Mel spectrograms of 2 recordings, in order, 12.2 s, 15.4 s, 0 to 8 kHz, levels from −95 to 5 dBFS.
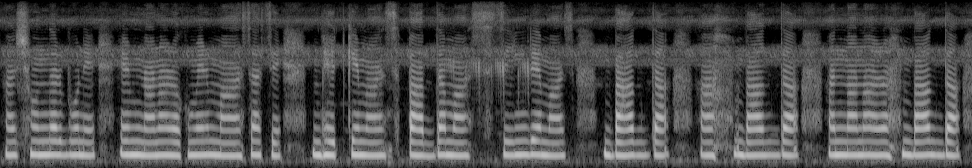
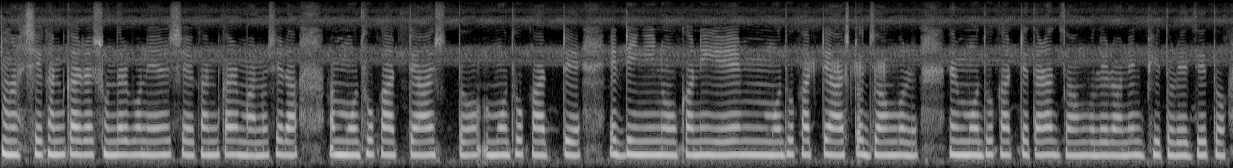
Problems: constant background noise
